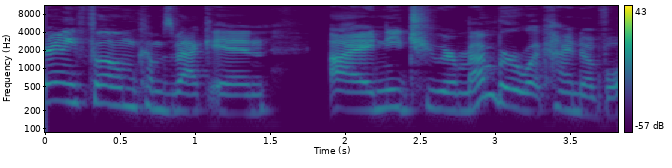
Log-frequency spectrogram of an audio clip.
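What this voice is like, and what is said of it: Usual voice. Nothing is said of it.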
